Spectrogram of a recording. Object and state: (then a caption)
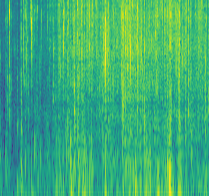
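Honeycomb kraft paper packing wrap. Long red nails tap and scratch along the cells of a brown honeycomb kraft paper packing wrap roll. The result is a dense run of quick, dry crinkling taps and scratchy rustles with a bright papery hiss, over soft low thumps. A few louder taps stand out.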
